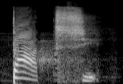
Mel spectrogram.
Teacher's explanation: a palavra taxi eu verifico onde é que tá a tônica quando eu faço a pronúncia táxi a tônica tá na penúltima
